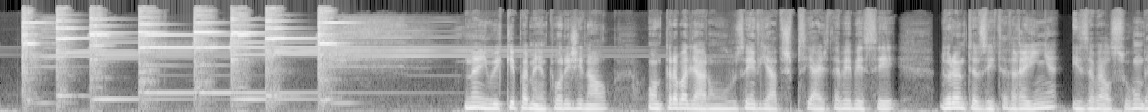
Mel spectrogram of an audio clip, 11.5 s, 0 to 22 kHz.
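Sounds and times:
radio gong striking for the hourly time signal: 0:00.0 - 0:07.4
speech: 0:04.6 - 0:11.4.

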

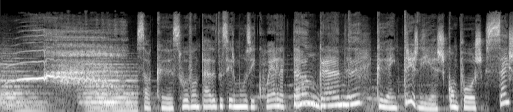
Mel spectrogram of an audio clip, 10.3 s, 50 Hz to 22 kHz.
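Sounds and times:
horse neighing: 0:00.5 - 0:02.6
speech: 0:02.9 - 0:10.2.

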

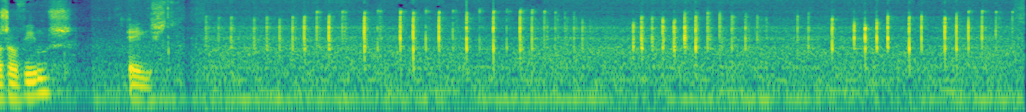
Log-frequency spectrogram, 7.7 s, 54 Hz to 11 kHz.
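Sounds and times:
speech: 0:00.0 - 0:01.5
bat echolocation clicks slowed to audible range: 0:01.5 - 0:07.6.

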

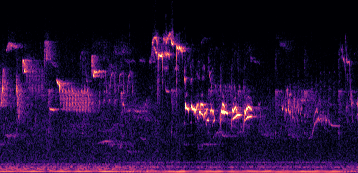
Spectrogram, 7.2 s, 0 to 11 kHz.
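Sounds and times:
European robin singing on the Salreu walking route: 0:00.0 - 0:07.1
low hum: 0:00.0 - 0:07.1.

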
